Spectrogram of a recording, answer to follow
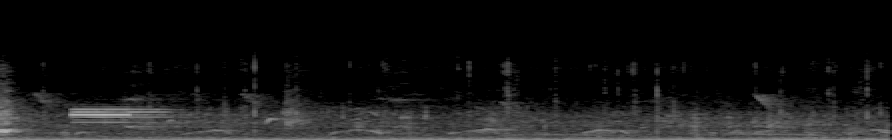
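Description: Domestic geese feeding on grass, giving many short, soft repeated calls. Near the start a sharper call is followed by a brief high, steady whistle-like tone.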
